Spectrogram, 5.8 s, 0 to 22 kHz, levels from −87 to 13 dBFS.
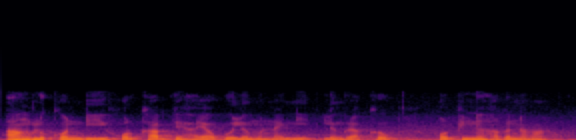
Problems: none marked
